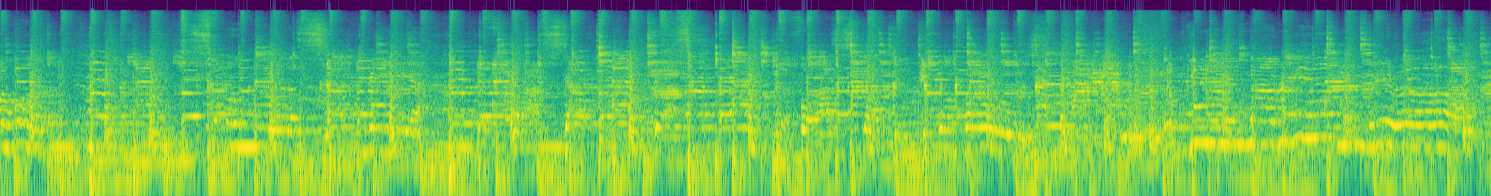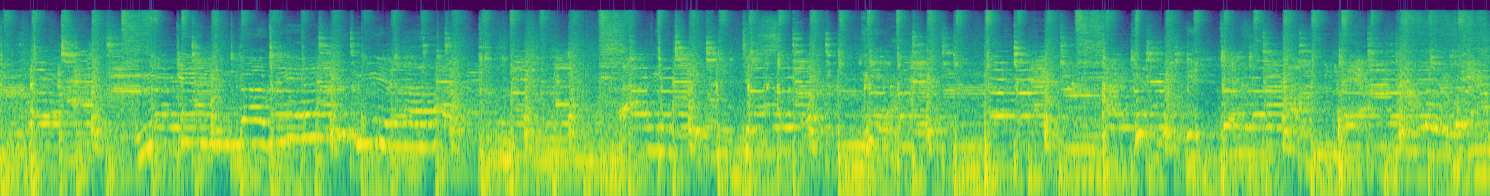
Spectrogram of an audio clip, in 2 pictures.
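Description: Live rock band playing through a PA: drum kit, electric bass and electric guitar, with a male singer's vocals over the top.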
